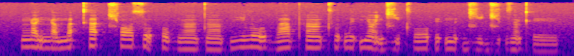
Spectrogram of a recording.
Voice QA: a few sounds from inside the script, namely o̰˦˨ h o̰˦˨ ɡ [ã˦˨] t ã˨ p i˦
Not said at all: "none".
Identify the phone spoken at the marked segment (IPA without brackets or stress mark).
ã˨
